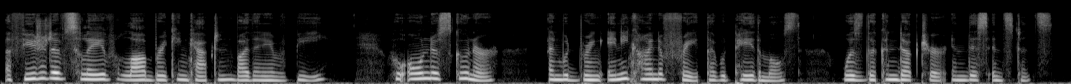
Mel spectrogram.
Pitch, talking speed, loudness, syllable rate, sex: 210 Hz, 185 wpm, -18 LUFS, 5.2 syllables/s, female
